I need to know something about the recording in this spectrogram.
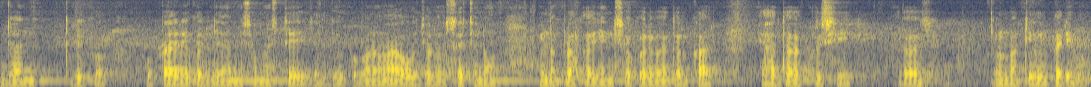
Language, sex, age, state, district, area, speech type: Odia, male, 18-30, Odisha, Subarnapur, urban, spontaneous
